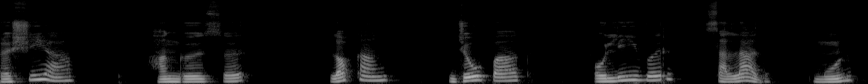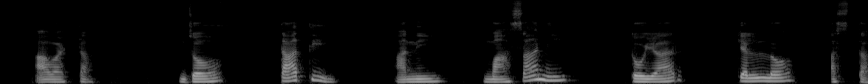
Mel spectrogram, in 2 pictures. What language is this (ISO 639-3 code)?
kok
